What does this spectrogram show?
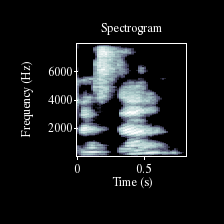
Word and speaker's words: instinct: fz- vous à votre instinct auou négatif ne vous fillez pas voilà instinct instinct instinct on ne prononce ni le C ni le T et la dernière ici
